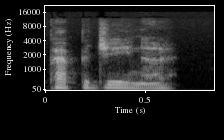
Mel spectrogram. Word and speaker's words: Papageno: So, but you have chosen From the Magic Flute by Mozart, one of Papageno's, is it Papageno? – Papageno, you see, proper snobs like you know how to say it. – Or Papageno. people who can speak Italian.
